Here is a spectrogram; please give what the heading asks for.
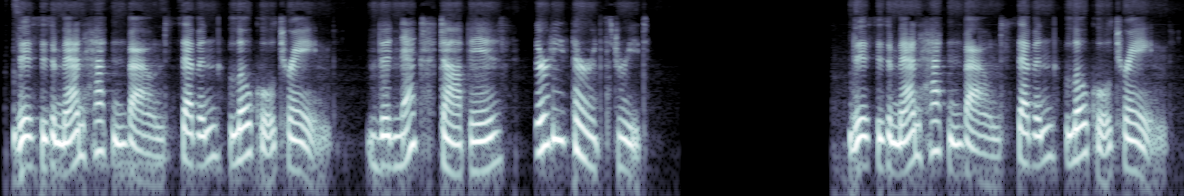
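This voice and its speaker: Slow, swooping female train announcer. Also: fairly low pitch, big pitch swings, dull audio. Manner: measured, clearly segmented station announcing. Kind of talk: scripted transit announcement.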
